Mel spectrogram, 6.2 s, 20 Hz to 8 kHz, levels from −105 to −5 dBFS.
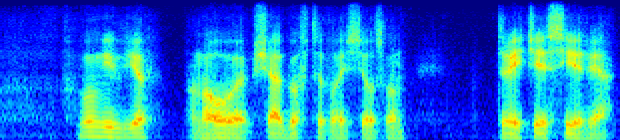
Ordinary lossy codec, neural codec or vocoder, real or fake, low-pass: Opus, 32 kbps; codec, 16 kHz, 0.2 kbps, FocalCodec; fake; 7.2 kHz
